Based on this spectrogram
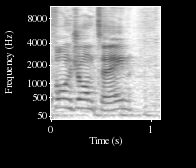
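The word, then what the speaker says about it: Fonjantaine: I think we agreed it was Fonjin Tane or Fonjin Tan, Fonjin Tane, Fonjon Tane. We'll go with Fonjon Tane, and we'll stuck with it.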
